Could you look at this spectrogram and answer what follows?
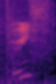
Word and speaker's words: Gris: i really enjoyed is called uh greece uh greece greece it's spelled out gris and i already 100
